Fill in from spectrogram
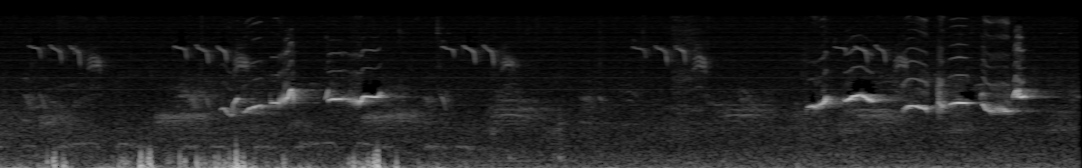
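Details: Blackbird singing: loud, fluty, warbled phrases that rise and twist, one burst early on and another near the end. Thin, high, falling chirps from other small birds repeat throughout, with harsher, lower calls and a low rumble at the start.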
